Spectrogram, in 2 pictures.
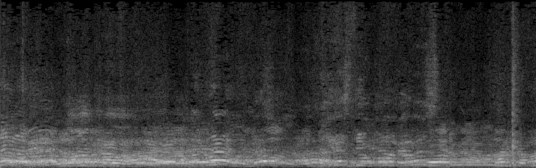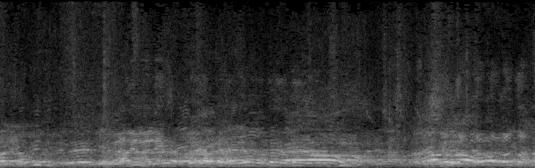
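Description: Several men's voices shouting and talking over one another, the overlapping calls of players and onlookers at an outdoor football pitch after a foul.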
